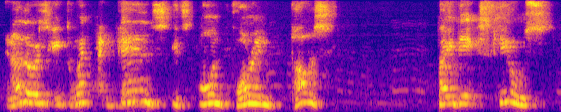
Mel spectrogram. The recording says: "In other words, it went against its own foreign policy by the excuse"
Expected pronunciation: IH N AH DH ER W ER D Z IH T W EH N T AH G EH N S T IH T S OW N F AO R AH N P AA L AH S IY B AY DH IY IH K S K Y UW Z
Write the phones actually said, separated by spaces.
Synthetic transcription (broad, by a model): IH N AH DH ER W ER D Z IH T W EH N T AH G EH N S IH T S OW N F AO R AH N P AA L AH S IY B AY DH IY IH K S K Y UW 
